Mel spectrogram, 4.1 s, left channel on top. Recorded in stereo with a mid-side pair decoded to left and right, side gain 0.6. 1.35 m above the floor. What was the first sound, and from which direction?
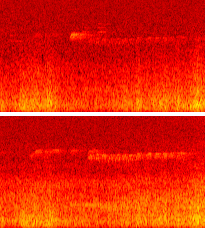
Only background noise.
